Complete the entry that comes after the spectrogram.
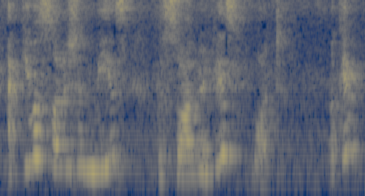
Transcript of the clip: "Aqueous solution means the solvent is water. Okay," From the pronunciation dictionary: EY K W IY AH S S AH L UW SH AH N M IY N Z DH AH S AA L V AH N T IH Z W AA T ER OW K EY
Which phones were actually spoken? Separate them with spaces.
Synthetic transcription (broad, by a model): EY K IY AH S S AH L UW SH AH N M IY N Z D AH S AA L V AH N T IH Z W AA T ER OW K EY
